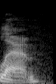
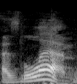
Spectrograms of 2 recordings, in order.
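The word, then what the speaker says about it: لام: Because here, the alphabet lam is written, and it's not pronounced la. It's pronounced as Yeah. lam, Yeah.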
